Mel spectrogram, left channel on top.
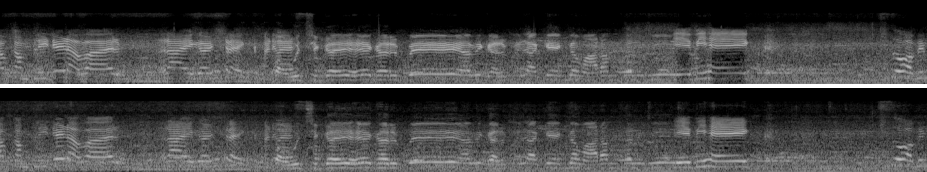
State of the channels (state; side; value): normal; both; correlation 0.42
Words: completed our Raigad trek. पहुंच गए हैं घर पे. अभी घर पे जाके एकदम आराम करेंगे. ये भी है एक. तो अभी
